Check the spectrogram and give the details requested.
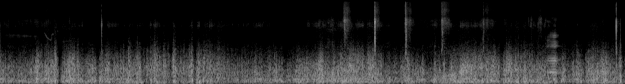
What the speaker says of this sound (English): And now it's getting windy as hell.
